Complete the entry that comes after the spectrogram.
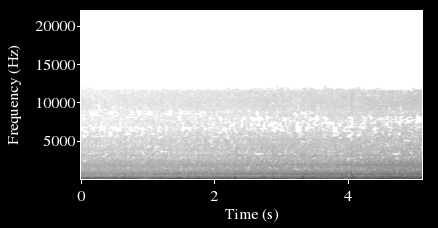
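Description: Diesel multiple unit passenger train drawing into the station platform, a low rumble that grows steadily louder as it comes alongside.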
